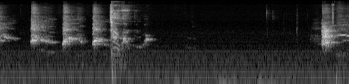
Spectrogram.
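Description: A dog barks sharply in reaction to dog food, four quick close barks and a whine, then quiet hum before one more bark.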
